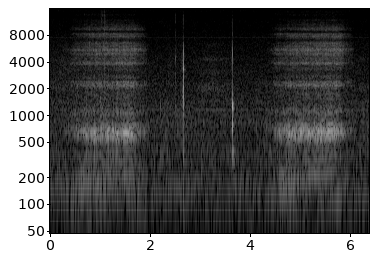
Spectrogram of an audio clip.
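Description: Two loud, rattling snores on the in-breath with quiet breathing and faint clicks between them; ordinary snoring.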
